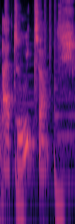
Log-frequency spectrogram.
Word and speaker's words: à tout: The only thing is that you need to make sure you pronounce the final consonants. Otherwise, it won't make any sense and people won't understand you.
